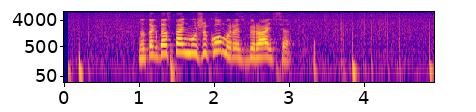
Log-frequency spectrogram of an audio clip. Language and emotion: Russian, angry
